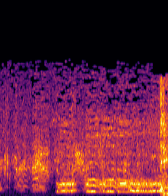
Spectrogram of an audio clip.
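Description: A rooster crowing: a few short calls, then one long held note from under a second in.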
